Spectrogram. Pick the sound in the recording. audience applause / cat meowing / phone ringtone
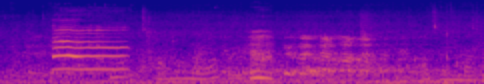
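cat meowing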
